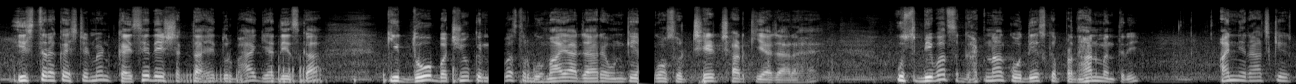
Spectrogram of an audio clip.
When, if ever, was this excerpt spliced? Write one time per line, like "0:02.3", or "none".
none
